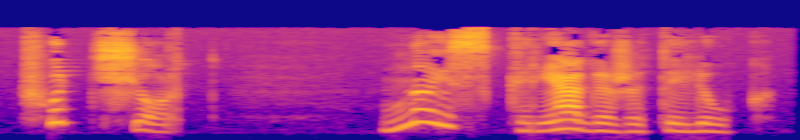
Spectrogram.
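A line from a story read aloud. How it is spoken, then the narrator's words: Quiet. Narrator (Russian): негромко продолжала Мэгги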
